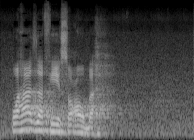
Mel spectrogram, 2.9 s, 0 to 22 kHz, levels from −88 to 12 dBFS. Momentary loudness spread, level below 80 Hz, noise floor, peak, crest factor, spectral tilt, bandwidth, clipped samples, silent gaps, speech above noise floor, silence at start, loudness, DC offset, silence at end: 23 LU; -58 dBFS; -37 dBFS; -2 dBFS; 16 dB; -4.5 dB/octave; 20 kHz; under 0.1%; none; 22 dB; 0 s; -16 LUFS; under 0.1%; 0 s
